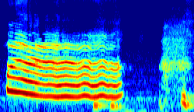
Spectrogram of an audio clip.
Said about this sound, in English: Could you imagine... a cat in a Reclaimer, what will happen to the cat? Why is this recycled pile of scrap meowing?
